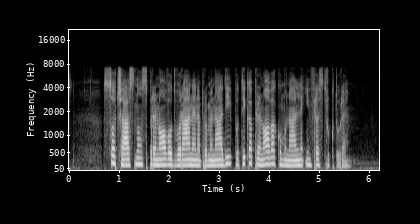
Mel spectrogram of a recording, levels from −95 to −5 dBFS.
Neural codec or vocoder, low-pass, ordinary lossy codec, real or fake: none; 7.2 kHz; none; real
